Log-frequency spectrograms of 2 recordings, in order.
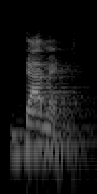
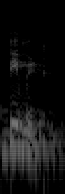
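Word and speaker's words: demit: वास्तव में इस शब्द को प्रोनाउंस किया जाता है डीमिट। इट इज नॉट डैमेट, इट इज डीमिट।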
